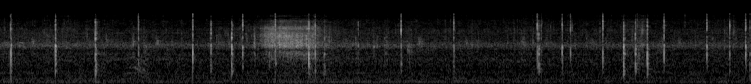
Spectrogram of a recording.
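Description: Rain and wet snow falling, with drops ticking irregularly and sharply on the camera over a steady faint hiss. A brief louder hiss comes about three seconds in.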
